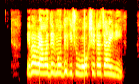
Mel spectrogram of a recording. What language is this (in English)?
Bangla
